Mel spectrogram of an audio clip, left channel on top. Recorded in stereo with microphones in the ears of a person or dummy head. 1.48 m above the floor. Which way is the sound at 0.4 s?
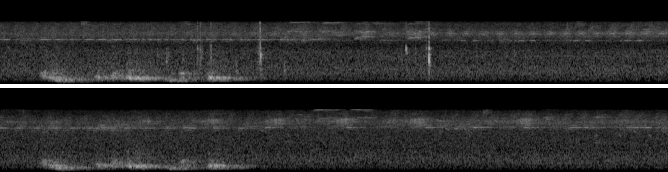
25° right (ahead or behind).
